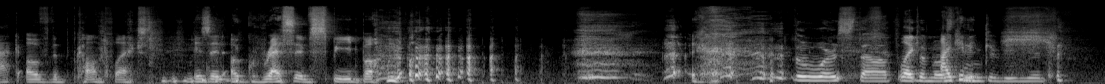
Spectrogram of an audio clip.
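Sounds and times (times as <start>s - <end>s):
men laughing: 1.5s - 2.6s, 3.7s - 8.3s.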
